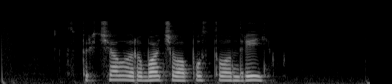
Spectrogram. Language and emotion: Russian, neutral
